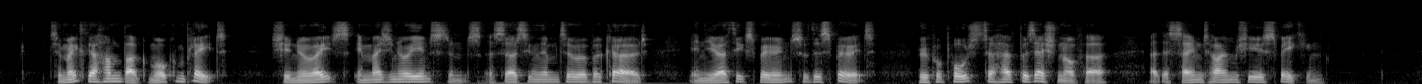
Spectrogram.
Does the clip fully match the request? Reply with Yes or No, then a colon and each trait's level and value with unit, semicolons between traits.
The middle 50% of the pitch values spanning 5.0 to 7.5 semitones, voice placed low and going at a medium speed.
No: average, 3.2 semitones; low, 110 Hz; average, 150 wpm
